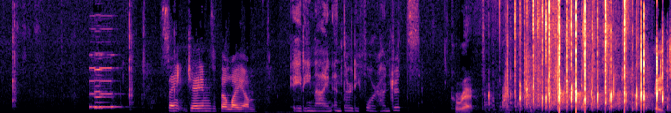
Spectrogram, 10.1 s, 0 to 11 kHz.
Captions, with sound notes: (bell dings) - St. James, Valayam. - 89 34/100? - Correct. (audience applauding)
